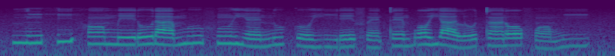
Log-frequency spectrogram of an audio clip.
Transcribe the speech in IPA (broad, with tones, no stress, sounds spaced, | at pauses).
n ĩ˧ h i˦ h ɔ̃˧ m e˧ ɾ o˦ ɾ a˧ m u˦ f ũ˧ j ɛ̃˨ n u˧ k o˨ j i˨ ɾ e˧ f ɛ̃˨ t ɛ̃˧ b ɔ˦ j a˦˨ l o˨˦ t ã˦ ɾ ɔ˧ f ɔ̃˨ m i˧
